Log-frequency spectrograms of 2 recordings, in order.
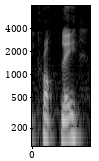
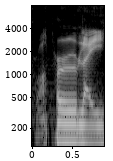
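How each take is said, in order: First: The R sound is weak, standard English style. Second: The R sound is strongly pronounced, West Country style. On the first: This is how the speaker does not say it. "I don't say properly" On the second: This is how the speaker's local accent says it. "I really emphasize the R's in my language"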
